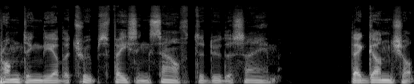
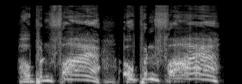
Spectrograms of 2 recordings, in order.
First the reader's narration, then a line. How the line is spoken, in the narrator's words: Corva screamed in panic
